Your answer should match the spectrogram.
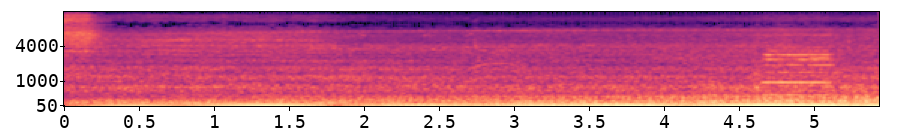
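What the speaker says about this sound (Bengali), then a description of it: "এই দেখো টয় ট্রেন আসছে।" The Darjeeling toy train approaches at Batasia Loop with a loud, steady low engine rumble and a brief high toot near the end.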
